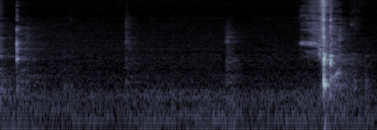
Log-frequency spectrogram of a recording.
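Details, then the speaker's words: Pressure-canned jars after cooling, lid tapped during seal test: a single sharp clear ping with no dull thud, all jars properly sealed. "that's exactly what you want to hear that's fantastic beautiful seals on all of them it popped the little piece back out I'm sure you heard there we go all of them sealed perfectly"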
